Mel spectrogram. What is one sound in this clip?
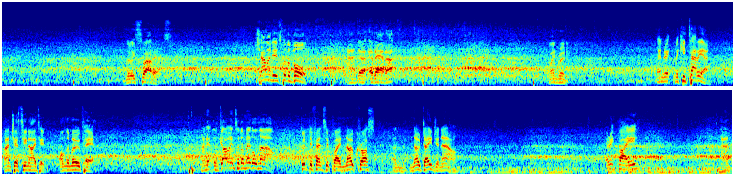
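A large crowd murmurs steadily in a stadium.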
